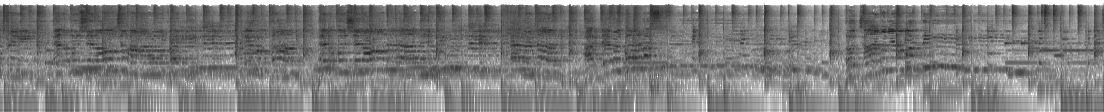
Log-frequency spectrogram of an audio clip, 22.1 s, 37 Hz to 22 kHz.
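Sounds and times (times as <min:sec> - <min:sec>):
band with bass and drums: 0:00.0 - 0:22.0
woman singing soul melody: 0:00.0 - 0:22.0.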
